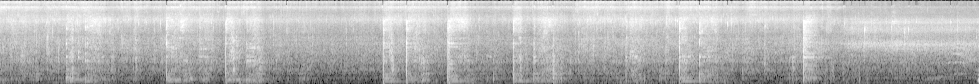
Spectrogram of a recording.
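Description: Onion and garlic fry in a pan with salt and turmeric while being stirred, giving faint intermittent scraping strokes over a soft, steady sizzle.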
